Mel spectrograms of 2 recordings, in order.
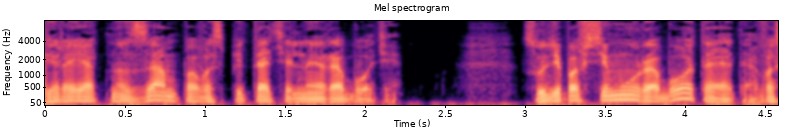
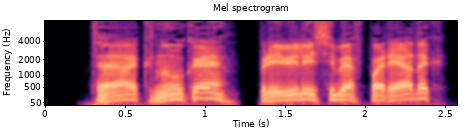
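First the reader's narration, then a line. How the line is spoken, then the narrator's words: Stern. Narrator (Russian): строго говорит Андрей Михайлович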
